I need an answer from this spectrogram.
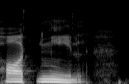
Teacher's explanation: तो इसको आप जब कनेक्टेड स्पीच में पढ़ेंगे तो हॉट मील, ट साउंड जो है वो नेजल रिलीज हो रहा है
